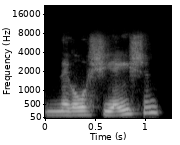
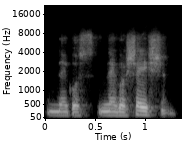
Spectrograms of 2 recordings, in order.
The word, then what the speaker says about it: negotiation: For example, when you say negotiation, remind that you don't have to skip the part she, but you say negotiation, right? Not negotiation, but negotiation.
